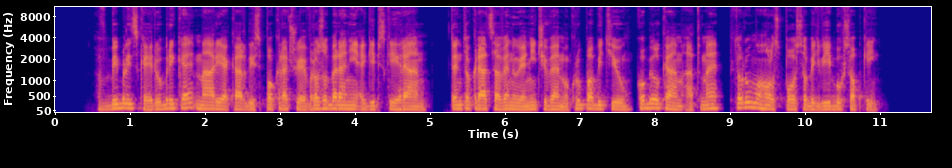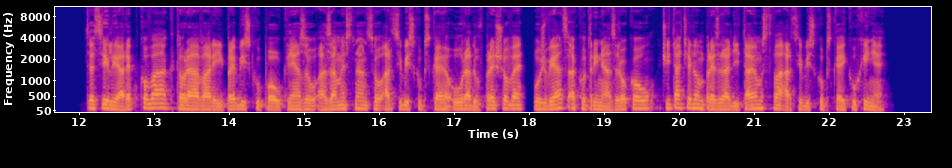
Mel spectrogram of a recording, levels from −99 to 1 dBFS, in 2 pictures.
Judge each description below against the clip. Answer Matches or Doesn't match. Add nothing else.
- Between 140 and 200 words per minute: Doesn't match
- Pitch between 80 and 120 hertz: Matches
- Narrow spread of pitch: Doesn't match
